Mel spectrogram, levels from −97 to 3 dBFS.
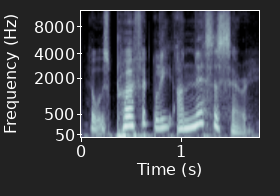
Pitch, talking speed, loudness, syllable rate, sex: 170 Hz, 135 wpm, -18 LUFS, 6.7 syllables/s, male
